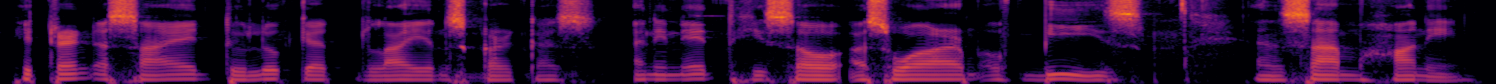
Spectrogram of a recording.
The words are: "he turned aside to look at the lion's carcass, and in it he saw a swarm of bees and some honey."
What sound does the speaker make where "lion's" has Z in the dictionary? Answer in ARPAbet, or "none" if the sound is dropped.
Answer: S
